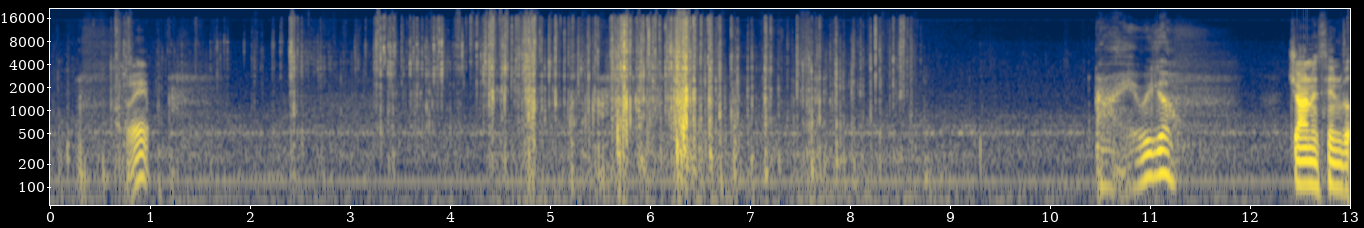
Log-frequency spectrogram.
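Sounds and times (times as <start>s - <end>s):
wrapper tearing and crinkling: 1.6s - 8.8s.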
